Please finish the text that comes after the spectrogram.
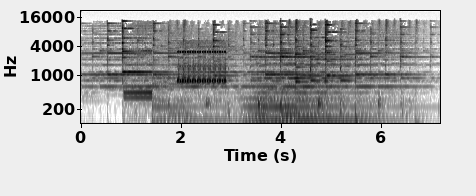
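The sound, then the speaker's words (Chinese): A phone ringing for an early-morning call to a young listener: a bright, melodic ringtone with sustained chiming notes and a rapid rattling trill partway through, moderately loud and playing on its own with no voices. “我们就是因为时间太晚了，所以呢，我们就是在今天一大早的时间呢，跟他做了一个啊连线啊，有了一个通话。”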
